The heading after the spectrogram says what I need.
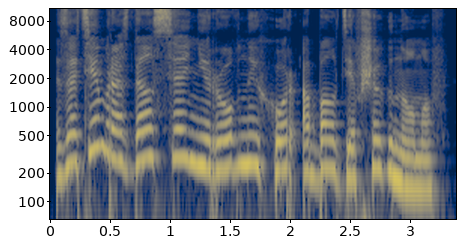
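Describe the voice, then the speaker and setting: A woman reading a first-person fantasy audiobook in a lively, expressive storytelling manner. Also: fairly high pitch, moderate pace. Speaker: audiobook reader. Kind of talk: scripted first-person narration.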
